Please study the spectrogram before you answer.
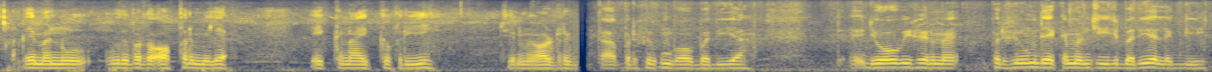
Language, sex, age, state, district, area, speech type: Punjabi, male, 18-30, Punjab, Shaheed Bhagat Singh Nagar, rural, spontaneous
